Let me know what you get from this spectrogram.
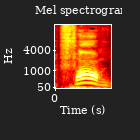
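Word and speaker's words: Falme: And he says, Falm, because it's pronounced Falm Moraine.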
